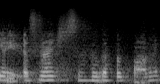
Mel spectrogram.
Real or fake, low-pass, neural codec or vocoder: fake; 14.4 kHz; codec, 44.1 kHz, 0.9 kbps, DAC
